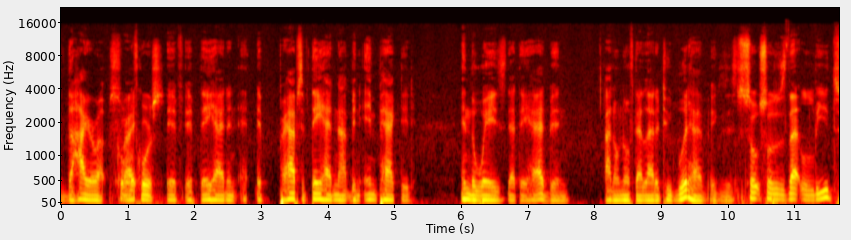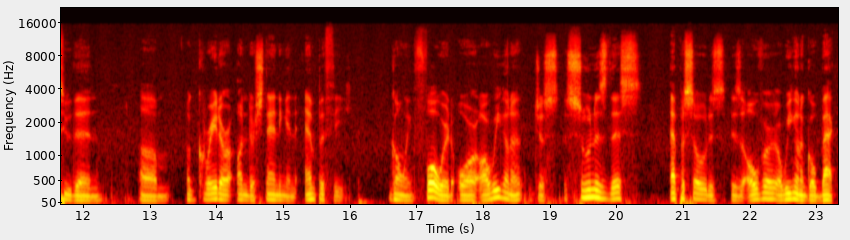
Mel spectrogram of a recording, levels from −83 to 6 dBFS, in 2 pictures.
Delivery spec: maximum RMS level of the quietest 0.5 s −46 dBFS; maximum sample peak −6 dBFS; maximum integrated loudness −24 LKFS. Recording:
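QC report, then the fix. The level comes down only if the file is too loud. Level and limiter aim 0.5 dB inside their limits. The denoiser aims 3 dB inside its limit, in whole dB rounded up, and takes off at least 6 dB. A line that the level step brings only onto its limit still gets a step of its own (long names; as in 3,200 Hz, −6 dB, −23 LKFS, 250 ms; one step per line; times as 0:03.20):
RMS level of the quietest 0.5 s −52 dBFS: in spec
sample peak −2.5 dBFS: out of spec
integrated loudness −21.0 LKFS: out of spec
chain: level −3.5 dB
brickwall limiter −6.5 dBFS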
